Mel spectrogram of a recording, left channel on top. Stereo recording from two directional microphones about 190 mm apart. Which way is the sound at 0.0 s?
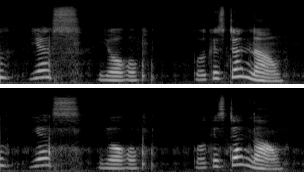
30° left (ahead or behind).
